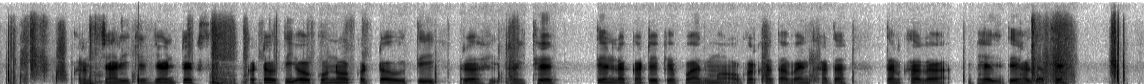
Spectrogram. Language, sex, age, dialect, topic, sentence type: Chhattisgarhi, male, 18-24, Northern/Bhandar, banking, statement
